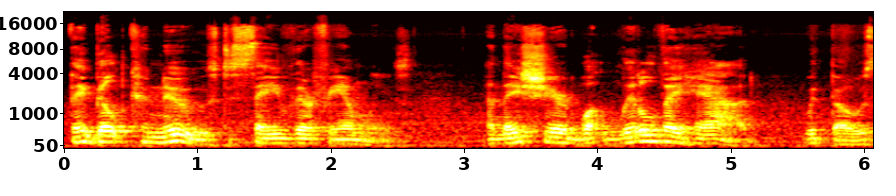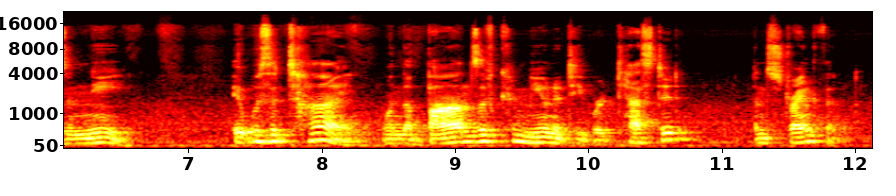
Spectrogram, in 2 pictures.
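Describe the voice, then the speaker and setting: A man voicing a kind, wise female elder in a story, with a calm, gentle manner. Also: fairly low pitch, unhurried, echoey room, slight background noise, rough recording. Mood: calm, reverent.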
